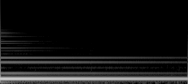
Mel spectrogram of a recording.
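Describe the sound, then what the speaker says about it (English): A single guitar G string is plucked once and left to ring alone, a steady clear tone fading slowly with no other notes or voices. "make the G string sound and the G string only"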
